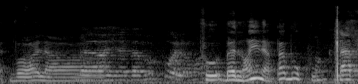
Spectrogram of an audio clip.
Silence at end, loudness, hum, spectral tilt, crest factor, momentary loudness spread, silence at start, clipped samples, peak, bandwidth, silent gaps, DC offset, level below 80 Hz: 0 s; -28 LUFS; none; -5.5 dB/octave; 24 dB; 12 LU; 0 s; under 0.1%; -2 dBFS; 16 kHz; none; under 0.1%; -50 dBFS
